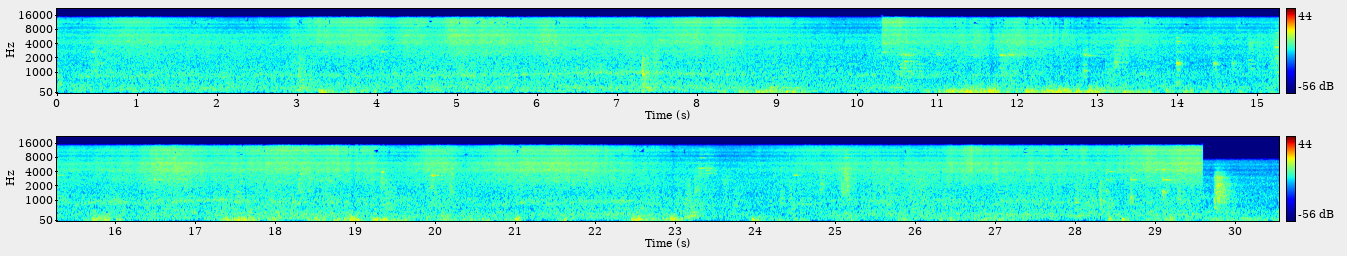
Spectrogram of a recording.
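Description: Storm at sea: a loud, steady roar of wind and breaking waves, with heavy low buffets of wind on the microphone from about ten seconds in.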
